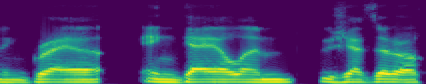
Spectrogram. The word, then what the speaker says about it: Jezero: Gra in Gale and Jezero crater or Yzido crater I think it's pronounced it's also why we're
